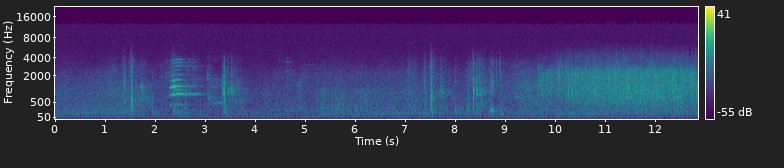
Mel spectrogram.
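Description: Tennis ball struck by rackets on a grass court: a few sharp single pops, the clearest a pair about seven and a half and eight and a half seconds in, with a short voice call about two seconds in. From about ten seconds a crowd applauds the finished point, the applause swelling to the end.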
